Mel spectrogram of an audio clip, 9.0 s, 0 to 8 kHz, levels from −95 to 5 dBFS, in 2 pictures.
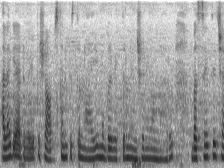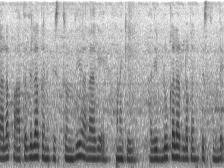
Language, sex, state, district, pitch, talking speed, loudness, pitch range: Telugu, female, Andhra Pradesh, Visakhapatnam, 180 Hz, 225 wpm, -18 LUFS, 170-195 Hz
